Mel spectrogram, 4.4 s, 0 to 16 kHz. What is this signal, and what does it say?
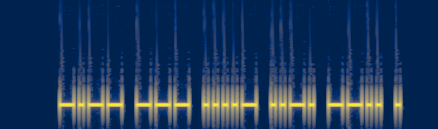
Morse code, heard as a keyed tone, about 25 wpm, 700 Hz. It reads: YO4FZE
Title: DXCC-100 Call Signs - 6 Characters - Repeated 2x - 25wpm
